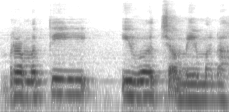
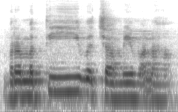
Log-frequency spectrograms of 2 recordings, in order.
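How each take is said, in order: First: Two separate words, slower, with short i sounds. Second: Words merged into one, with a long i. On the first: "तो धीरे बोलना होगा, छोटा।" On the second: "वहाँ बड़ी इकार हो जाएगी।"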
